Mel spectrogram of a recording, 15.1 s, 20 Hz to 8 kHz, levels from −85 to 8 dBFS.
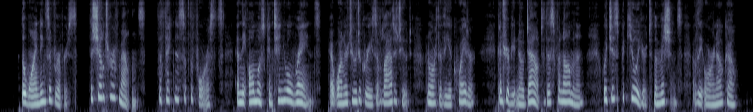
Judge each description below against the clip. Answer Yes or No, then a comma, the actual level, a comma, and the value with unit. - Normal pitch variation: Yes, average, 4.4 semitones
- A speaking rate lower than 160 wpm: No, average, 175 wpm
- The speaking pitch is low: No, high, 210 Hz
